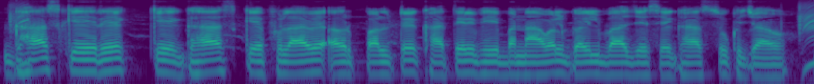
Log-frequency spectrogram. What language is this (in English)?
Bhojpuri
